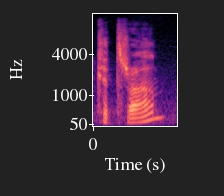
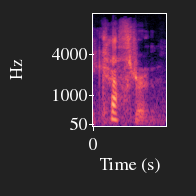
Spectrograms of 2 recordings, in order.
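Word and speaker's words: Katran: and fell in love with a villager named catran which atres kept on mispronouncing to be Catherine um and uh Catherine ended up being taught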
